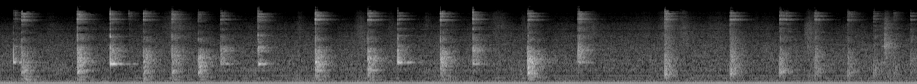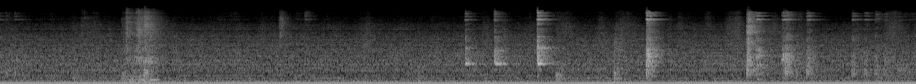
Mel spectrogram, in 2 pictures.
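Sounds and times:
low steady hum: 0:00.0 - 0:18.3
ping pong ball bouncing on small table: 0:00.1 - 0:06.0, 0:06.6 - 0:09.4, 0:13.8 - 0:14.8, 0:15.6 - 0:15.9, 0:16.6 - 0:18.1.

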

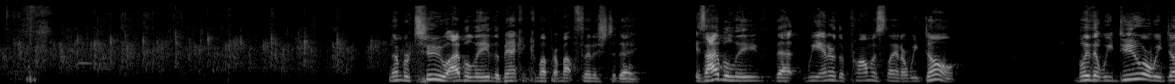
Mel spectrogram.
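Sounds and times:
crowd applause: 0:00.0 - 0:04.2
speech: 0:03.9 - 0:09.6, 0:10.8 - 0:11.7.

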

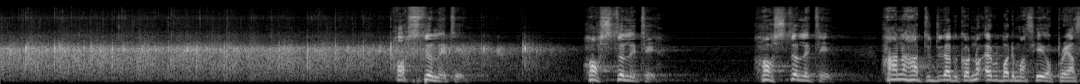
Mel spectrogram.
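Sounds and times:
audience clapping: 0:00.0 - 0:05.8
speech: 0:04.0 - 0:04.8, 0:05.9 - 0:06.7, 0:07.6 - 0:10.7.

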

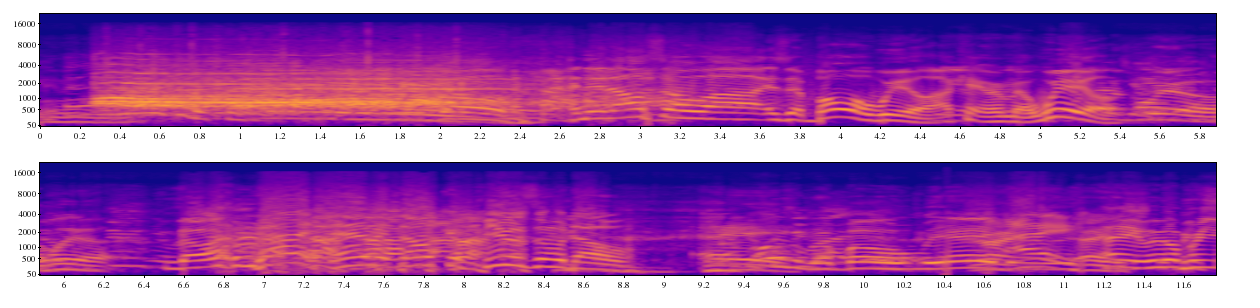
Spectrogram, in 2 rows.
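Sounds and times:
speech: 0:00.1 - 0:00.5, 0:03.1 - 0:11.7
crowd clapping sound effect: 0:00.3 - 0:03.9
laughter: 0:01.7 - 0:03.6, 0:06.4 - 0:09.7.

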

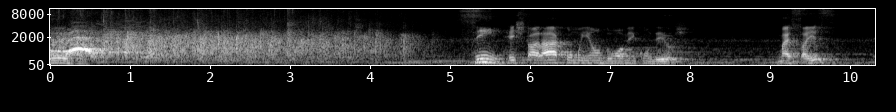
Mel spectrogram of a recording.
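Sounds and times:
audience applause: 0:00.0 - 0:04.9
speech: 0:05.3 - 0:08.1, 0:09.1 - 0:09.9.

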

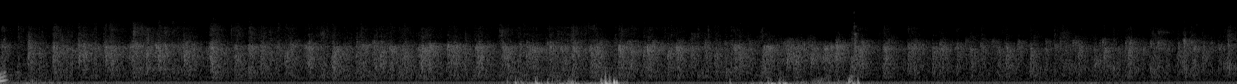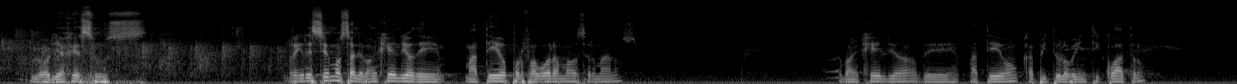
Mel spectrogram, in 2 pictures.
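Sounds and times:
audience applauding: 0:00.0 - 0:15.8
speech: 0:12.7 - 0:13.7, 0:15.3 - 0:18.8, 0:20.8 - 0:23.9.

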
